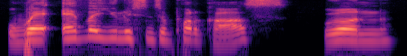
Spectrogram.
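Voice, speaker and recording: A man's voice: on the high side, unhurried, dark tone, dry recording. A man co-hosting a podcast, rambling and laughing often, with frequent swearing. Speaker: podcast co-host, author. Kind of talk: casual banter. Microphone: studio mic.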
